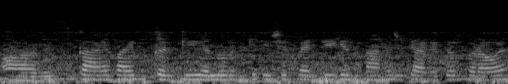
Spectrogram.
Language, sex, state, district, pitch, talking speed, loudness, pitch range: Hindi, female, Bihar, Araria, 210 Hz, 250 wpm, -30 LUFS, 205-215 Hz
